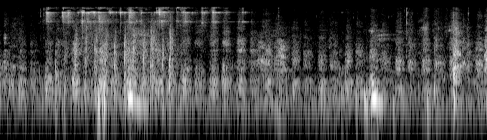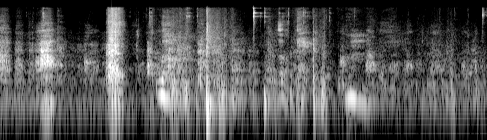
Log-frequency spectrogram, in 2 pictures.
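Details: Three rowdy Rottweilers cuddling and climbing over their owner in the morning, giving quick irregular panting breaths with scattered snuffles and sharp snorts, a woman's voice telling them enough and to get off.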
